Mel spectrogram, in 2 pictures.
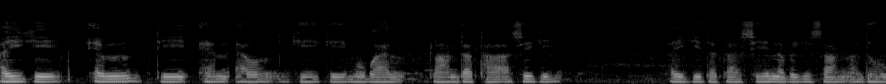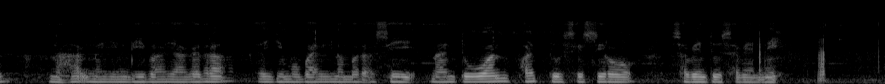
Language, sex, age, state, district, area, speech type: Manipuri, male, 45-60, Manipur, Churachandpur, urban, read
